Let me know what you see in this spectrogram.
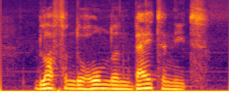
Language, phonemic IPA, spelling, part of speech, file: Dutch, /ˈblɑ.fən.də ˈɦɔn.də(n)ˈbɛi̯.tə(n)ˈnit/, blaffende honden bijten niet, proverb, Nl-blaffende honden bijten niet.ogg
- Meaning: people who make big threats usually never carry them out; barking dogs seldom bite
